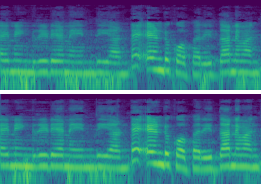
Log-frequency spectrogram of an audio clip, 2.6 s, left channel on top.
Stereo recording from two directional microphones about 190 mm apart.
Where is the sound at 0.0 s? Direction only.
15° right (ahead or behind).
